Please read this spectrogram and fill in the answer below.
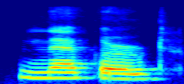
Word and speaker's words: knackered: Knackered. Knackered. Knackered. नेकर्ड एंड के जो है ना इसमें साइलेंट है.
